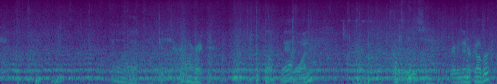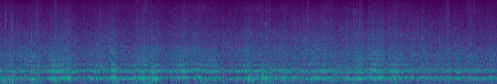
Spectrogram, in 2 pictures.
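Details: Michigan honey bee hives opened for making splits against swarming give a continuous, rich droning buzz lasting the full stretch, with scattered brief bending tones early on and small knocks and rustles.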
